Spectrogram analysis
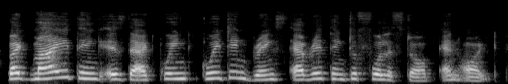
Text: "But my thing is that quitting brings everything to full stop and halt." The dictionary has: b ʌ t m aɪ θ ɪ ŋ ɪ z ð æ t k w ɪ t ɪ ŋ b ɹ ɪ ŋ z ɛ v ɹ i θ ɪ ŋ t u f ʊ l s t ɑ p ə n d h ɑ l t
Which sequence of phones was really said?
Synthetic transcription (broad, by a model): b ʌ t m aɪ t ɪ ŋ ɪ z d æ t k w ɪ t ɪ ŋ b ɹ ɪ ŋ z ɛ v ɹ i t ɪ ŋ t u f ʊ l s t ɑ p ə n d h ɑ l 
